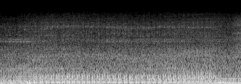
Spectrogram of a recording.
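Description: Royal Enfield Continental GT 650's parallel-twin engine running steadily through aftermarket exhausts as the bike rides along, heard from the saddle.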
